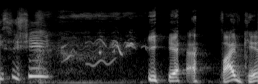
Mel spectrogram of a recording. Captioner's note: laughing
